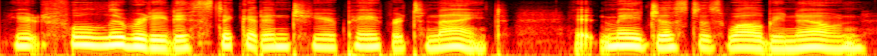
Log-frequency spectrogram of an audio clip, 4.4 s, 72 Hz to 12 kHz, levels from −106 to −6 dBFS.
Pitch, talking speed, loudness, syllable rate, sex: 170 Hz, 245 wpm, -18 LUFS, 6.0 syllables/s, female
